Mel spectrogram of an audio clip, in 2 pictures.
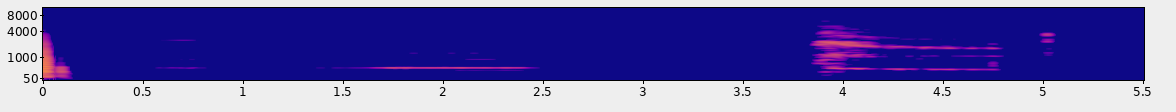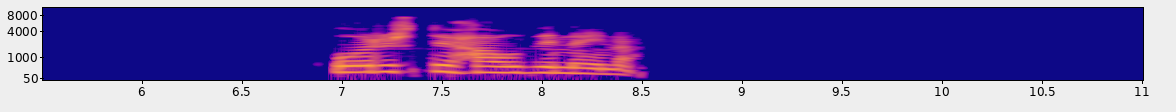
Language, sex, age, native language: Icelandic, male, 9, Icelandic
